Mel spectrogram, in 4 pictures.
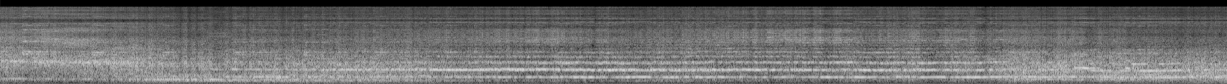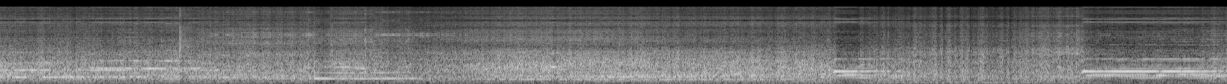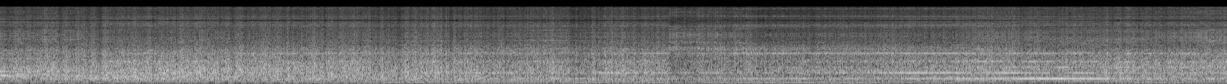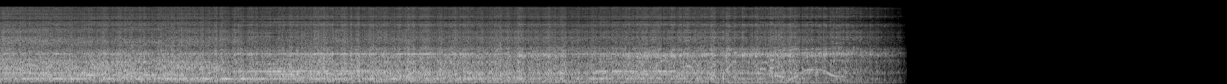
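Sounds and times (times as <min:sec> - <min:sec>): train wheels rumbling on rail: 0:00.0 - 0:45.9
train horn: 0:02.1 - 0:17.1, 0:20.5 - 0:22.3, 0:23.0 - 0:26.6, 0:32.2 - 0:44.6.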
